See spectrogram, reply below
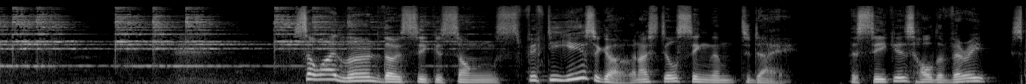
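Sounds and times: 
primary school bell ringing: 0.0 - 6.0
speech: 3.0 - 10.2.

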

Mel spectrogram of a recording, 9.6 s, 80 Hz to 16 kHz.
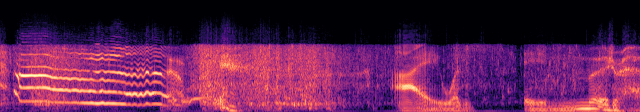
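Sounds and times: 
woman moaning: 0.2 - 3.6
churning, sloshing water: 2.5 - 9.4
heavy splash into water: 2.8 - 5.8.

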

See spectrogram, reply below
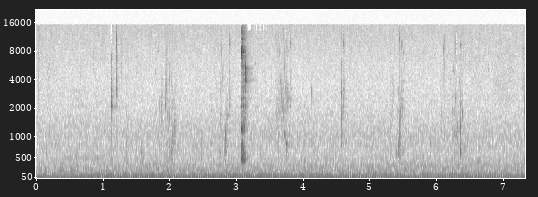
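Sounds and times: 
low hum: 0.0 - 7.3
person chugging water: 1.1 - 4.7, 5.3 - 6.7.

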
